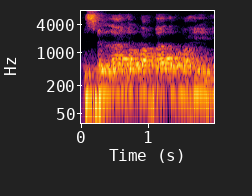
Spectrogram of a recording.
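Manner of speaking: clear, full-voiced recitation at speaking volume; voiced out for the listeners; audible recitation. Shown as a demonstration. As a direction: recite aloud for others to hear. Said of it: "itu jahar".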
